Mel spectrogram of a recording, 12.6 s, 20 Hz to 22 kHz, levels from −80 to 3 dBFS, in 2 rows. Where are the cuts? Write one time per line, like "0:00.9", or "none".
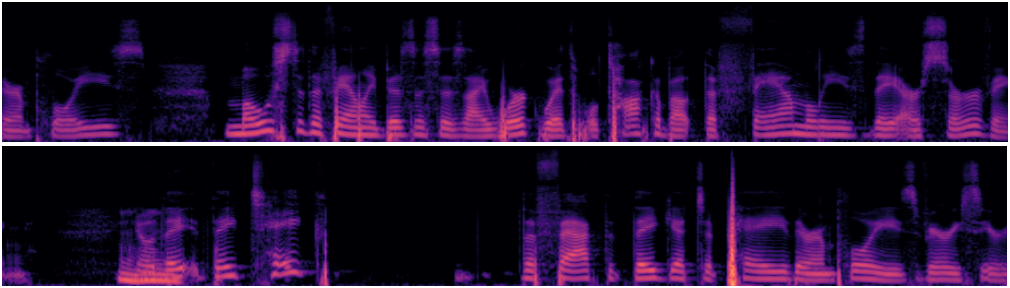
none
